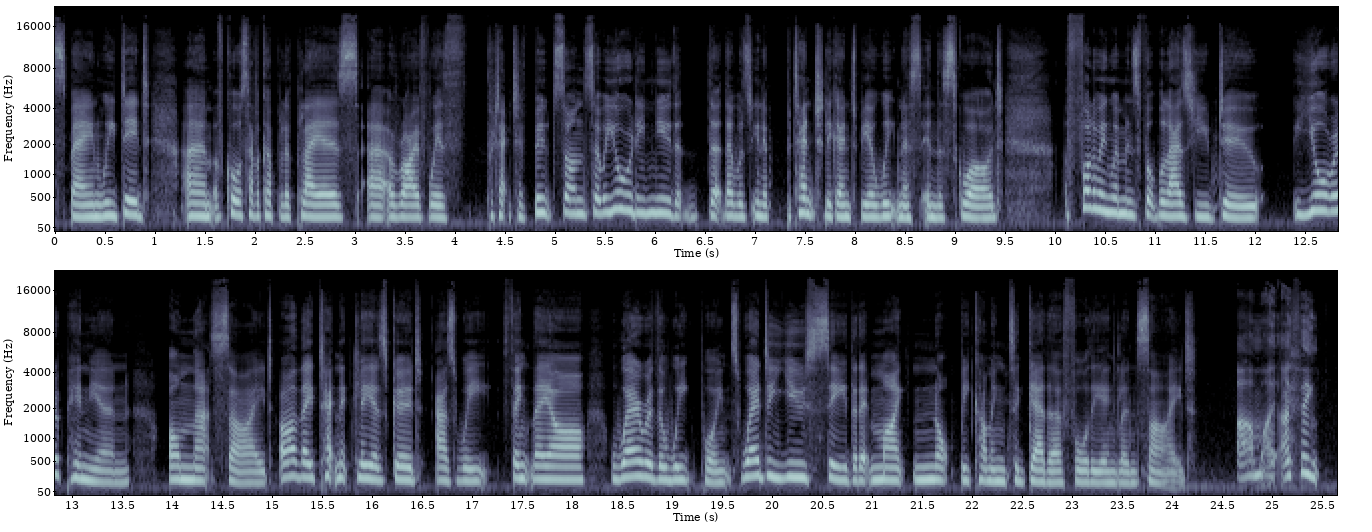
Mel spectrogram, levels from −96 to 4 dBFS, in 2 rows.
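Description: No technical faults can be heard anywhere in the recording.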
